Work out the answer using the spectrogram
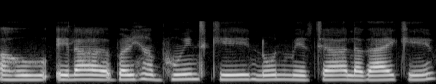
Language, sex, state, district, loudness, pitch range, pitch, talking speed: Surgujia, female, Chhattisgarh, Sarguja, -15 LUFS, 215-225 Hz, 220 Hz, 125 wpm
